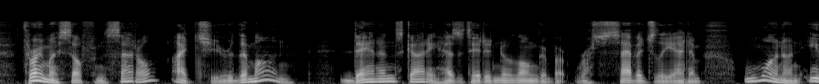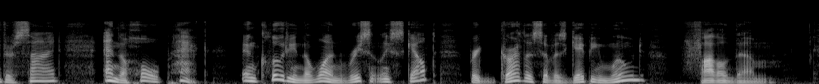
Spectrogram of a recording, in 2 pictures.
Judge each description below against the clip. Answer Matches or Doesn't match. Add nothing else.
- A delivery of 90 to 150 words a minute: Matches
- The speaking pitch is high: Doesn't match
